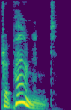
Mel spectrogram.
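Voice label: "proponent", British English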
